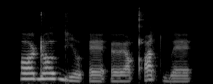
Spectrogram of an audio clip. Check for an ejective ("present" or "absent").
present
